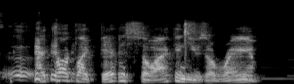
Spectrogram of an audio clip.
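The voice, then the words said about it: Exaggerated put-on Chicago accent. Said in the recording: “having a Chicago accent”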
